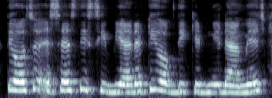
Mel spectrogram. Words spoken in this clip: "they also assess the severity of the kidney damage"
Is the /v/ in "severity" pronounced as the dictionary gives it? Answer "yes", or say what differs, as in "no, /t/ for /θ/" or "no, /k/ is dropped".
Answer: no, /b/ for /v/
